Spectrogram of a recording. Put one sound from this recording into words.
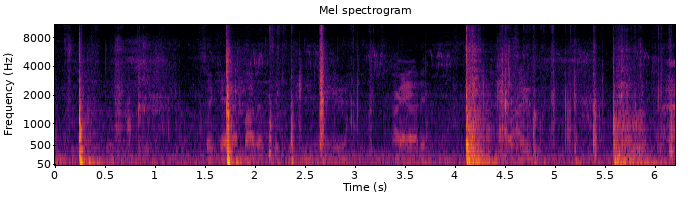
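A basketball clangs off a hoop's rim and backboard.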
